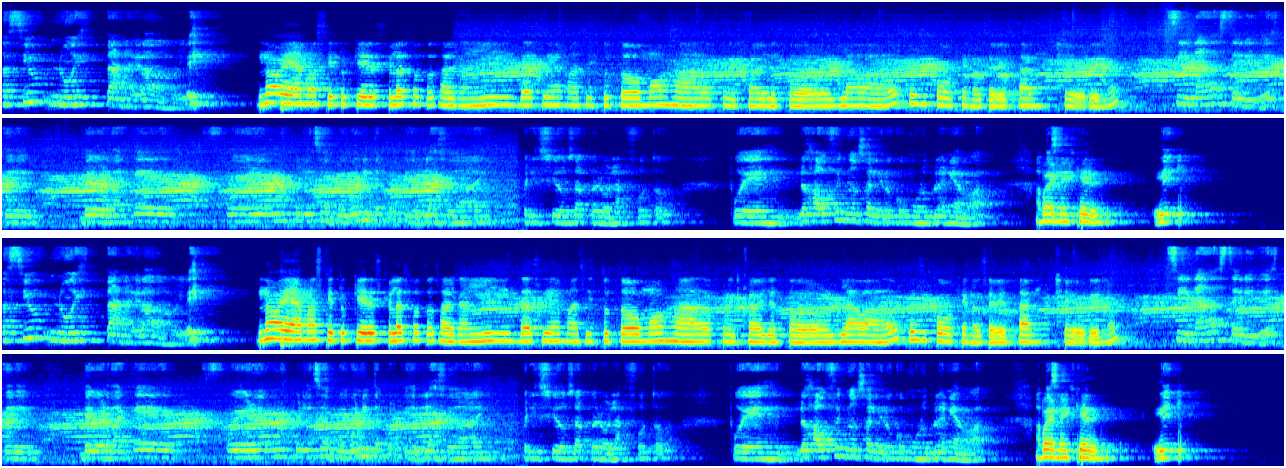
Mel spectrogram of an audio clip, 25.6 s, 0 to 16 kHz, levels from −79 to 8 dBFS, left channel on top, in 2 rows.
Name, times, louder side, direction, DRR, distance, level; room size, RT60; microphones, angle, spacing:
voice 1, 0.0-2.2 11.7-14.6 15.1-17.7 18.0-23.4 24.4-24.6, right 1 dB, 15° right, 0 dB, 1.7 m, -35 dB
voice 2, 2.6-11.2 23.2-23.9 24.3-24.6, right 4 dB, 40° right, 5 dB, 0.3 m, -21 dB
Frog / Rain, 4.5-18.0, left 3 dB, 55° left, 1.8 m, -33 dB
23.0 x 10.0 x 2.4 m, 0.99 s
head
